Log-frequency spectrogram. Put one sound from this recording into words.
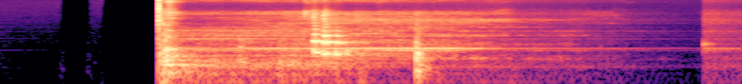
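An electric motor starts with a thud, hums steadily and then winds down.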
